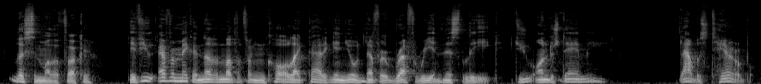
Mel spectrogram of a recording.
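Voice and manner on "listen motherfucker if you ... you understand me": hushed, stage-style half-whisper. Retelling a coach's threat to a referee: imitating a coach half-whispering threats. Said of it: "He starts whispering a little bit".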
